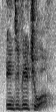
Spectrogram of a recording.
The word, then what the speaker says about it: individual: however it's slightly different instead of saying chew it sounds like we're saying jus for example we don't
